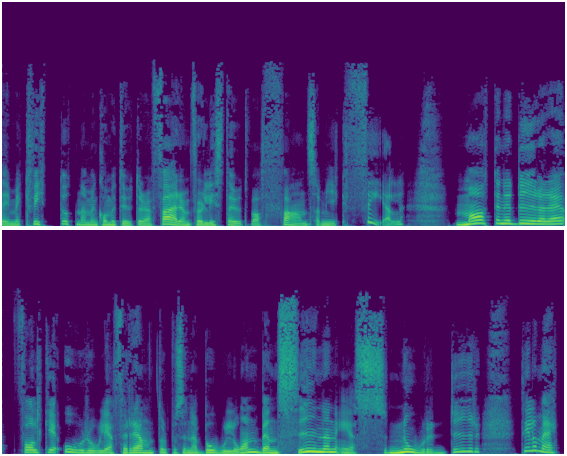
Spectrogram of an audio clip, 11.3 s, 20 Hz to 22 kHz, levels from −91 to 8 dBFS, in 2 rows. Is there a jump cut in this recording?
no; 0 cuts

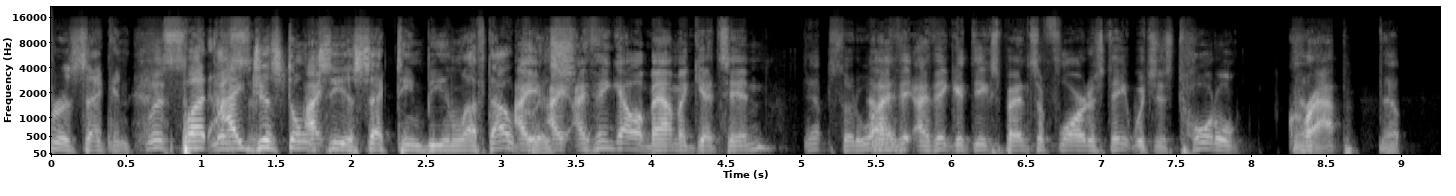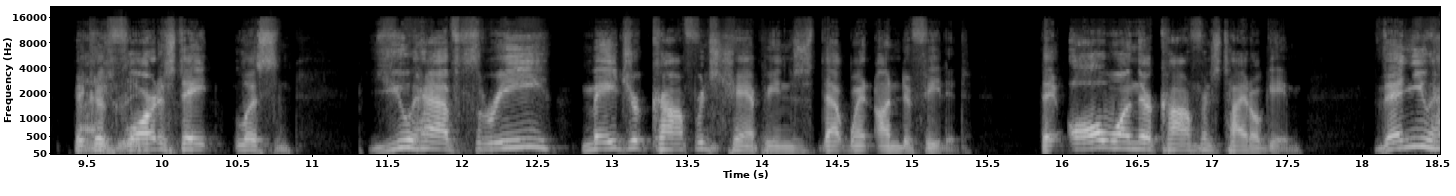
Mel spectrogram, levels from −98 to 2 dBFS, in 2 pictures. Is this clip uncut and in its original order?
yes; 0 cuts

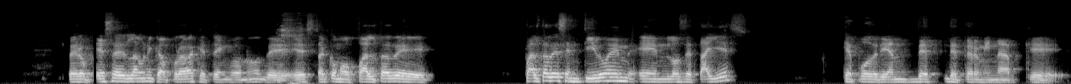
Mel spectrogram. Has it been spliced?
yes; 1 cut; at 0.9 s

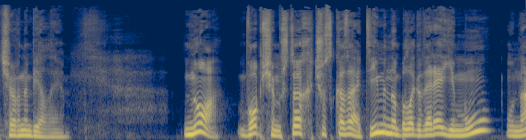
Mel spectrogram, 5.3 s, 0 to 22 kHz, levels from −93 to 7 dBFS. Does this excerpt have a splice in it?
no; 0 cuts

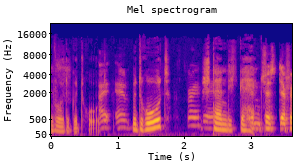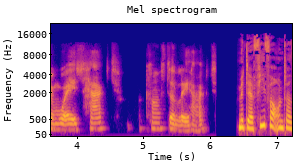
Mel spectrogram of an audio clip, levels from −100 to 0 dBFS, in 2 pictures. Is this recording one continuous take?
no; 1 cut; at 2.2 s

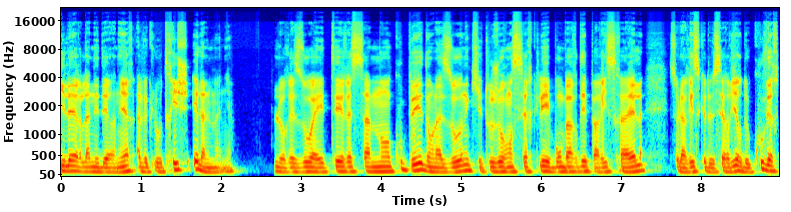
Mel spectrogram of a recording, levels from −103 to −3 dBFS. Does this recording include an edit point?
yes; 1 cut; at 2.7 s

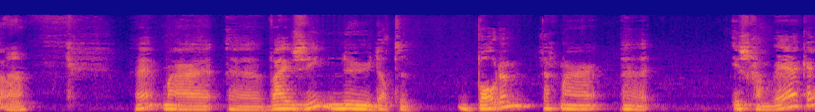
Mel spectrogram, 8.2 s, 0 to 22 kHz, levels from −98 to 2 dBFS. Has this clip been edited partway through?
no; 0 cuts

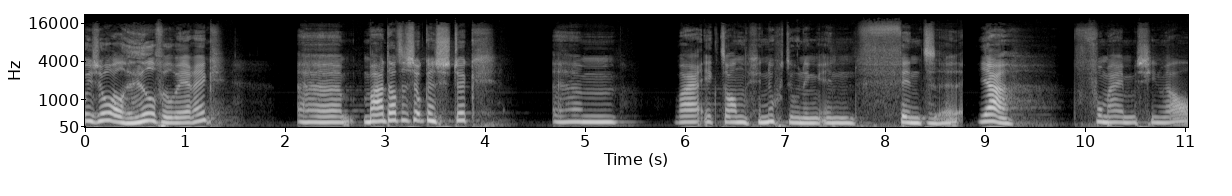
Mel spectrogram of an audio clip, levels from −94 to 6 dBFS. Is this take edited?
yes; 1 cut; at 8.8 s

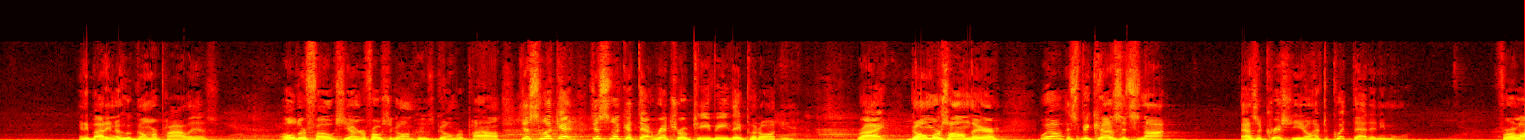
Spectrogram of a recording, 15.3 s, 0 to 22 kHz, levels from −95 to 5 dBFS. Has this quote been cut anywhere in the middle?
yes; 2 cuts; at 7.7 s, 10.4 s

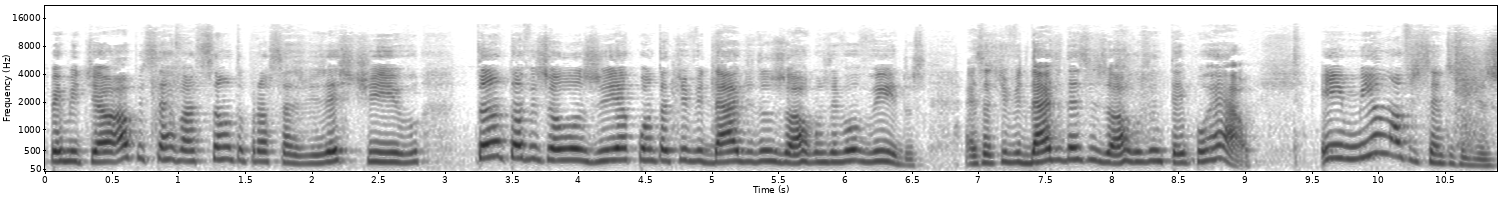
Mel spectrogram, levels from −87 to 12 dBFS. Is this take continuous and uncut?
yes; 0 cuts

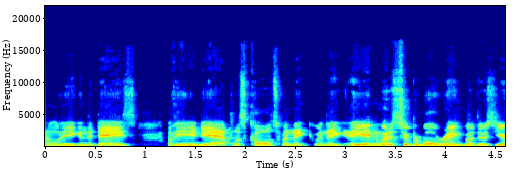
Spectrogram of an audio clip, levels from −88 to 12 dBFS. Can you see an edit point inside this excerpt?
no; 0 cuts

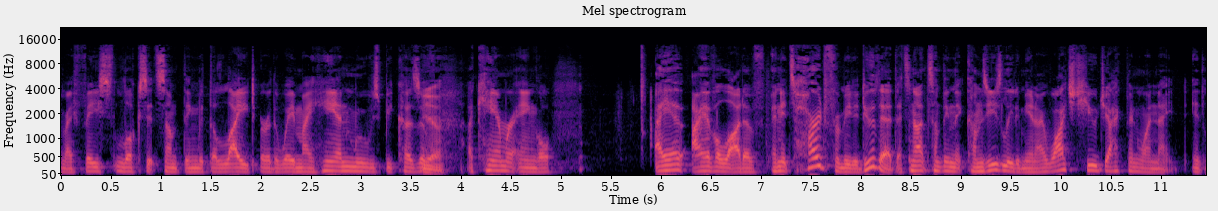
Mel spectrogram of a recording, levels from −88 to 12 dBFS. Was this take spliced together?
no; 0 cuts

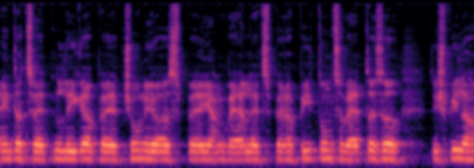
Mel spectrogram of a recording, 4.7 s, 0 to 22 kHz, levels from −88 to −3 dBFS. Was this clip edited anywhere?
no; 0 cuts

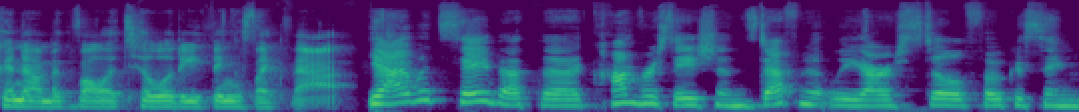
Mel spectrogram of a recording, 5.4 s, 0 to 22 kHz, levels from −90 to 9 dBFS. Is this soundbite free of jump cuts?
yes; 0 cuts

